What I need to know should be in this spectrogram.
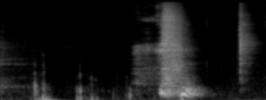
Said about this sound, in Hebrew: אה, תתפסי את המיקרופון, אני מתעטש.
